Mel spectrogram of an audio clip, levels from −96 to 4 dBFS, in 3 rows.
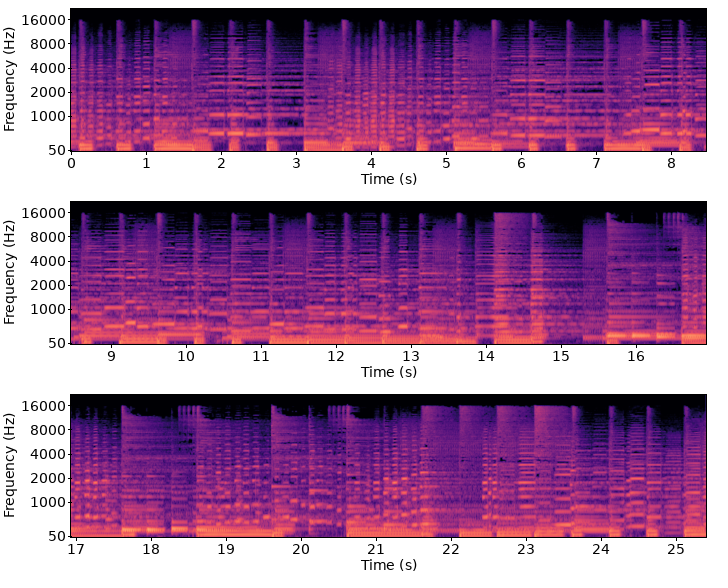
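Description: No technical faults can be heard anywhere in this audio. The sound holds steady throughout, with no moment that stands out as a problem.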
